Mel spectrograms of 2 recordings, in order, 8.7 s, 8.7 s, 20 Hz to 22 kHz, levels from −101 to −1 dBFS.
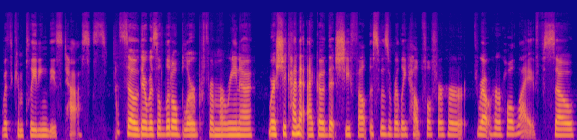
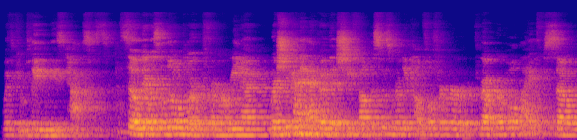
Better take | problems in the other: first | off-mic speech; far // room echo; strong; dies away in 1.5 s

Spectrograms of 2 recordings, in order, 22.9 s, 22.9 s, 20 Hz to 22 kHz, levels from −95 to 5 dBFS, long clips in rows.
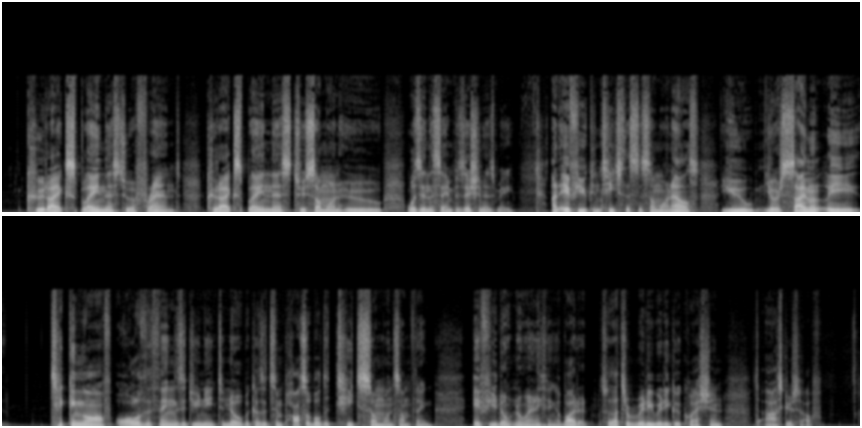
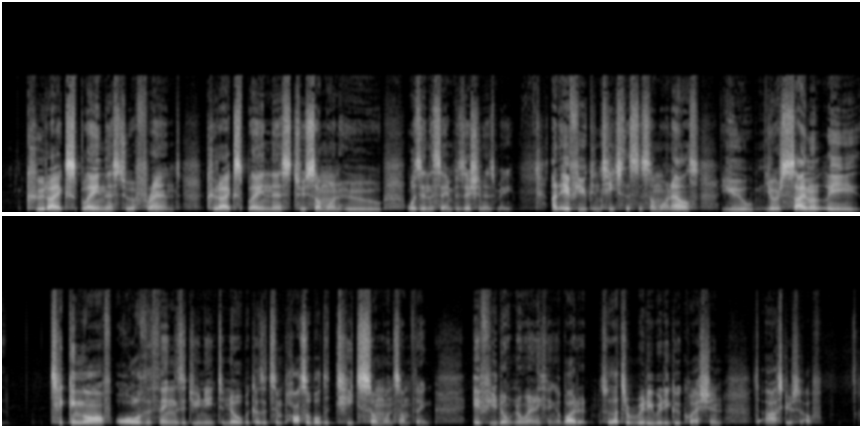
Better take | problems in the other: first | thin; very; fading below 400 Hz

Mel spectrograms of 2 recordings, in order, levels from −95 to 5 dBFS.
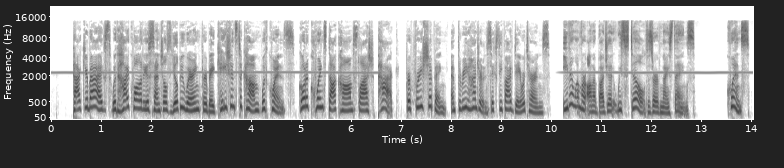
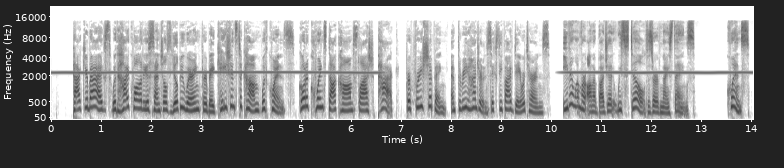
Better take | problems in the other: first | high-pitched whine; loud; until 6.5 s and from 10 s on; 2.5 kHz, 8 dB below the speech; faint in the first

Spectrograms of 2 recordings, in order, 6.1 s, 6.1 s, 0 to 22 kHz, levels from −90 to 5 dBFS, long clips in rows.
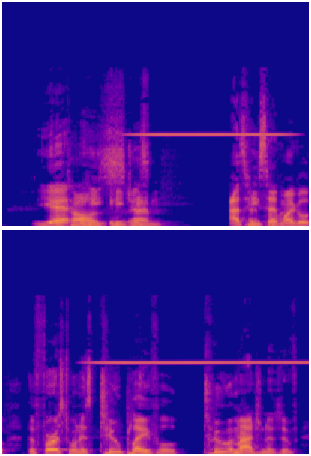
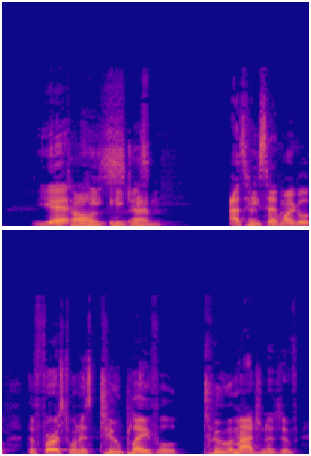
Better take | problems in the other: second | high-pitched whine; loud; from 1.5 to 3 s and from 4 s on; 9 kHz, 7 dB below the speech

